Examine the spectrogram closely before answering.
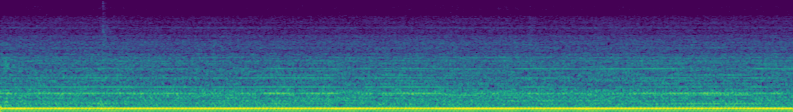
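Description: Steady low machine hum, even in level, with fainter steady tones above it.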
